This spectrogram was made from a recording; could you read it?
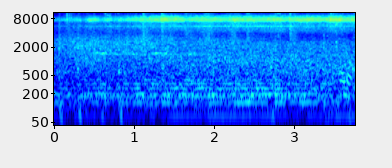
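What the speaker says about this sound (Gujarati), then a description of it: "ઉપરથી પ્લેન જતું હતું" An airplane passes overhead in the video game BGMI, heard as a quiet, steady engine drone that holds constant throughout.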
